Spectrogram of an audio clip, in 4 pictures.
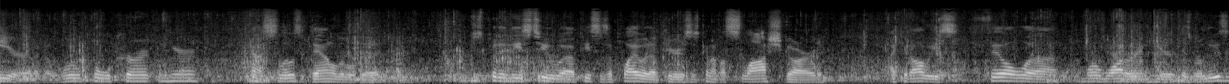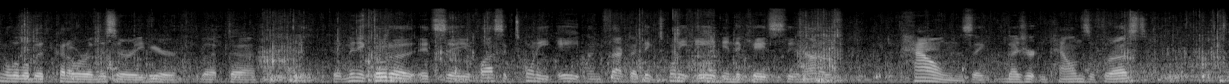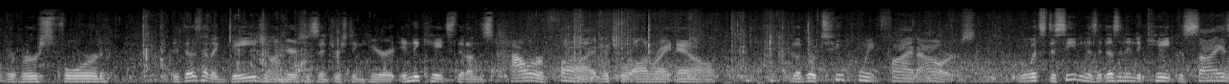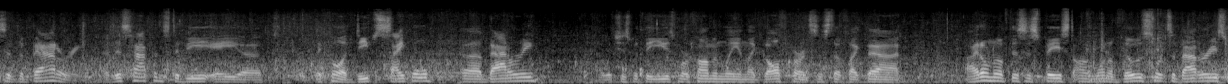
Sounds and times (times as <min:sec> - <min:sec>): Speech: 0:00.0 - 0:03.9, 0:04.7 - 0:08.3, 0:08.9 - 0:14.9, 0:15.6 - 0:20.7, 0:21.3 - 0:23.8, 0:24.6 - 0:25.7, 0:26.3 - 0:31.8, 0:32.4 - 0:42.3, 0:42.9 - 0:45.9, 0:46.5 - 0:49.1.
